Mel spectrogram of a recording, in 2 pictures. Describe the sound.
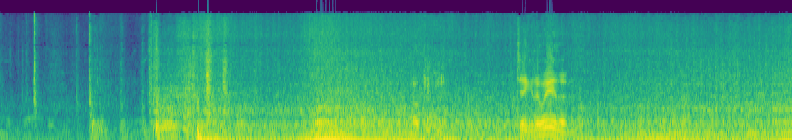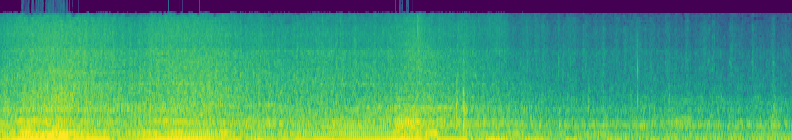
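A classic car with limited mileage, used only for special events, cranks and fires up, then settles into a low, steady idle with a couple of rises in revs. A person speaks briefly at the start.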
